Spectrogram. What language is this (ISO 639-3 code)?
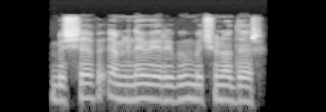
kur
